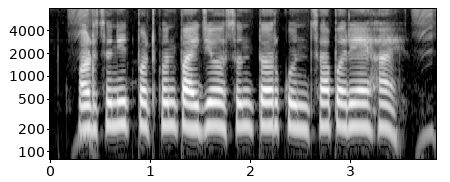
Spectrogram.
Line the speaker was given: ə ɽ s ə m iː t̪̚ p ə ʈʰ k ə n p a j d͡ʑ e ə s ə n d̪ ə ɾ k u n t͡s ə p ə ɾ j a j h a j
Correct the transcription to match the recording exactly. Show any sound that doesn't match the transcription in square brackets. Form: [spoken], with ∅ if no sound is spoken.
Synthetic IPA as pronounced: ə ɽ [t͡s] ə [n] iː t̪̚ p ə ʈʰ k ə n p a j d͡ʑ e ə s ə n [t̪] ə ɾ k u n t͡s [a] p ə ɾ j a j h a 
